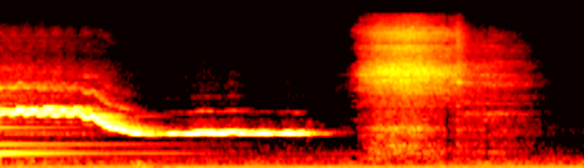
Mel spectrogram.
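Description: A whistled melody ends the ukulele cover: one clear note glides down and holds for about a second over a ukulele chord left ringing and fading. Near the end comes a short, soft exhale.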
